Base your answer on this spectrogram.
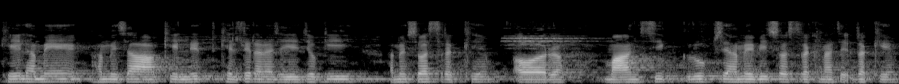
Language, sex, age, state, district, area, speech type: Hindi, male, 18-30, Uttar Pradesh, Mirzapur, urban, spontaneous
